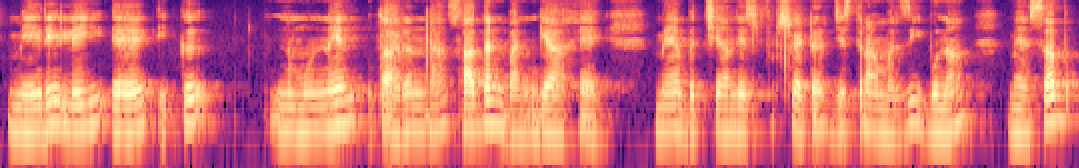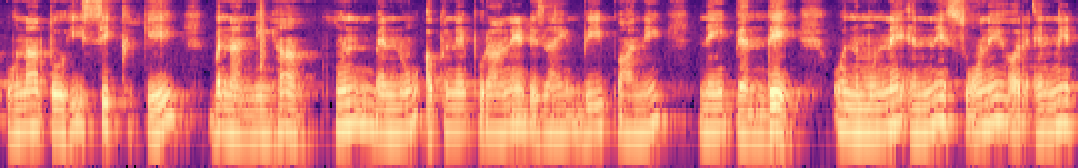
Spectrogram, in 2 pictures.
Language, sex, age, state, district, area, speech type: Punjabi, female, 60+, Punjab, Jalandhar, urban, spontaneous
